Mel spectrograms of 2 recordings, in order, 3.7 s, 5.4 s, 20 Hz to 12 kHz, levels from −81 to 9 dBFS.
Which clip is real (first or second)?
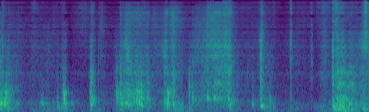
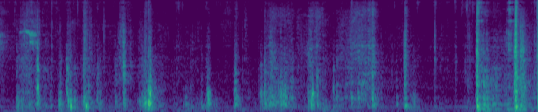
second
